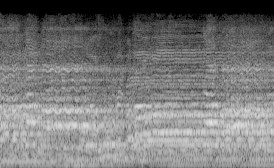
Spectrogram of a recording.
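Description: Several singers' voices singing together in harmony on sustained notes with vibrato, from a live concert medley performance.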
